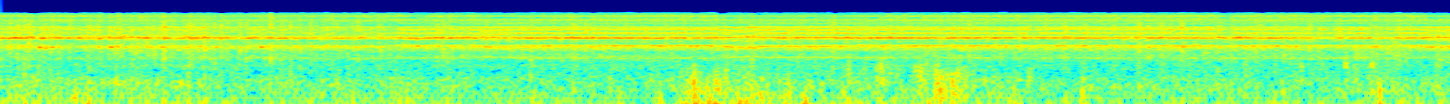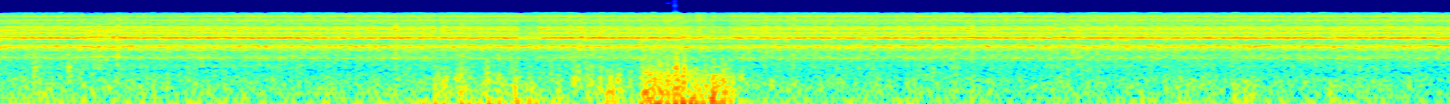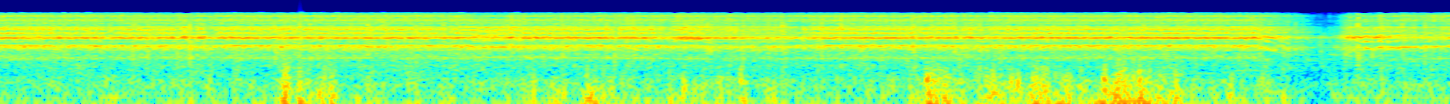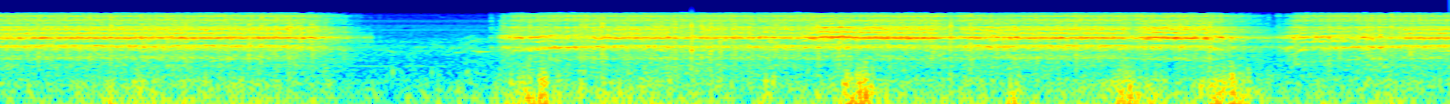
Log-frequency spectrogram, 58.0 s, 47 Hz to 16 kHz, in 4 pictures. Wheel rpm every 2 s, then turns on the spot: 160, 160, 160, 160, 160, 160, 160, 160, 160, 160, 160, 160, 160, 160, 160, 160, 160, 160, 160, 160, 150, 100, 160, 80, 90, 160, 160, 140, 100.
none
